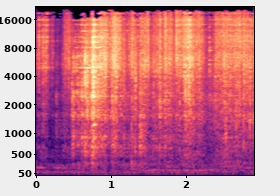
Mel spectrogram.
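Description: Dishes clink and clatter repeatedly as they are handled and cleaned, a steady run of close, bright metallic and ceramic knocks with no voices.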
